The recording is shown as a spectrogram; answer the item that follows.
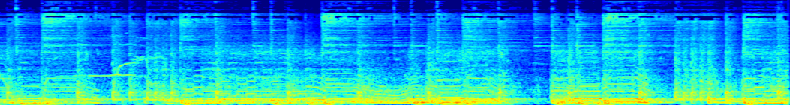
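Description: Live rock band playing an instrumental passage on electric guitars, bass guitar and drum kit, with a guitar string bend rising about a second and a half in. Around seven seconds in the band drops away briefly, then comes back in together.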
